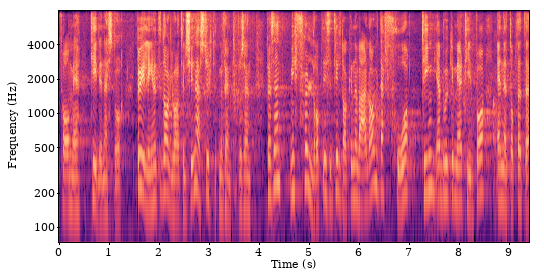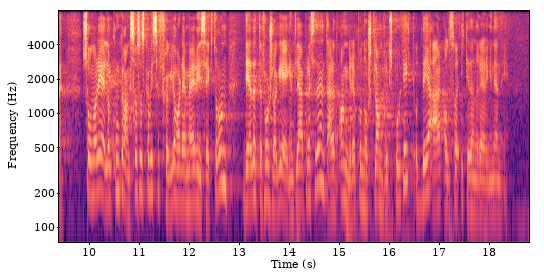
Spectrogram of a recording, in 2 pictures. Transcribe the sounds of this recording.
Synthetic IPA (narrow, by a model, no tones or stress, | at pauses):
fɾɑɔmɛt̪ʰiːd̪lɪənɛst̪əo̰ːɾ | b̥əʋɪlːɪŋənət̪ʰɪld̪ɑːɡlɪʋɑːɾət̪ʰɪlsyːnəæɾʂt̪ʏɾkət̪mɛfɛmt̪ɪpʰɾʊsɛnt̪ | pʰɾɛs̬ɪd̪ɛnt̪ʋɪfœlːəɾɔpːd̪ɪsːət̪ʰɪlt̪ɑːkənəʋæːɖɑːɡd̪ɛæɾfoːt̪ʰɪŋːjæɪbɾʉːkəɾmeːʈʰiːd̪pʰɔʔɛnːɛt̪ːɔpd̪ɛt̪ːə | sɔnɔɖɛjɛlːəɾkʰʊŋkʉɾɑŋsəs̬ɔskɑlʋɪsɛlfœlɡəlɪhɑːd̪ɛmɛɾiːsɛkt̪ʊɾən | d̪ɛd̪ɛt̪ːəfɔʂɭɑːɡəeːɡənt̪lɪæɾpʰɾɛsɪd̪ɛnt̪æɾɛt̪ʰɑnɡɾeːpːɔnɔʂklɑnbɾʉːkspʰʊlɪt̪ʰɪkːɔ̰d̪ɛʔæɾɑlt̪sɔʔɪkːəd̪ɛnːəɾɛjeːɾɪŋəneːnɪ̰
